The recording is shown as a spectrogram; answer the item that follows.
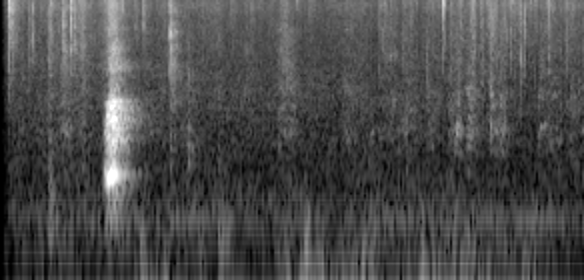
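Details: One of two German Shepherds playing fetch gives a single sharp, loud bark about a second in, then only quiet background rustling and faint thuds follow.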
